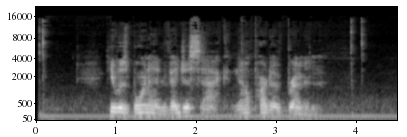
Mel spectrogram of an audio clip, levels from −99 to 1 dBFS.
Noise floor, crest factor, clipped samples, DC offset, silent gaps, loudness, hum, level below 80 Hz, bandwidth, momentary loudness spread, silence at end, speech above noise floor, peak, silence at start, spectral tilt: -47 dBFS; 20 dB; under 0.1%; under 0.1%; none; -22 LUFS; none; -54 dBFS; 15.5 kHz; 23 LU; 0.3 s; 25 dB; -4 dBFS; 0.05 s; -5 dB/octave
